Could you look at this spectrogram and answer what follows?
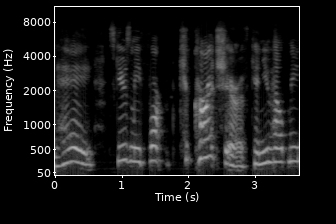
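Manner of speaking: high-pitched, acted-out, pleading call. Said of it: "I'm screaming".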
